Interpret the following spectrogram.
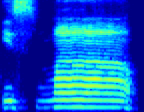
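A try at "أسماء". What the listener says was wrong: Asma. Not Isma. Asma.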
